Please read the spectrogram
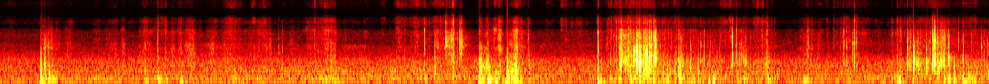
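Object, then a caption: Gym chalk blocks. Bare fingers and palms press, crush and rub several small solid bluish-grey gym chalk bars in a green plastic tray, crumbling them into powder. Scattered dry crackling and crunching bursts come in uneven clusters over a quiet background. The loudest, densest crumbling lands in the second half.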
